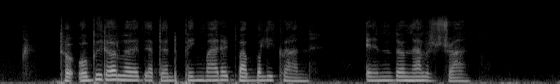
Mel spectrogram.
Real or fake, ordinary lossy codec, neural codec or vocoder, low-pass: fake; none; codec, 16 kHz in and 24 kHz out, 0.6 kbps, FocalCodec, streaming, 4096 codes; 10.8 kHz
